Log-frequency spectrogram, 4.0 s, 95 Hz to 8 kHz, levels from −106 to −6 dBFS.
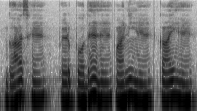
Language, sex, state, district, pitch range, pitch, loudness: Chhattisgarhi, male, Chhattisgarh, Balrampur, 145-160 Hz, 150 Hz, -12 LUFS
